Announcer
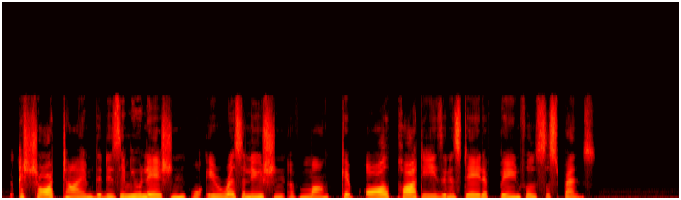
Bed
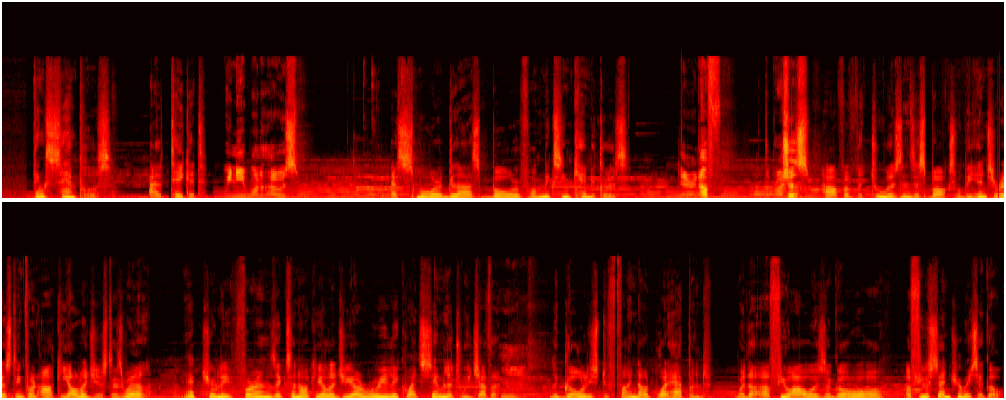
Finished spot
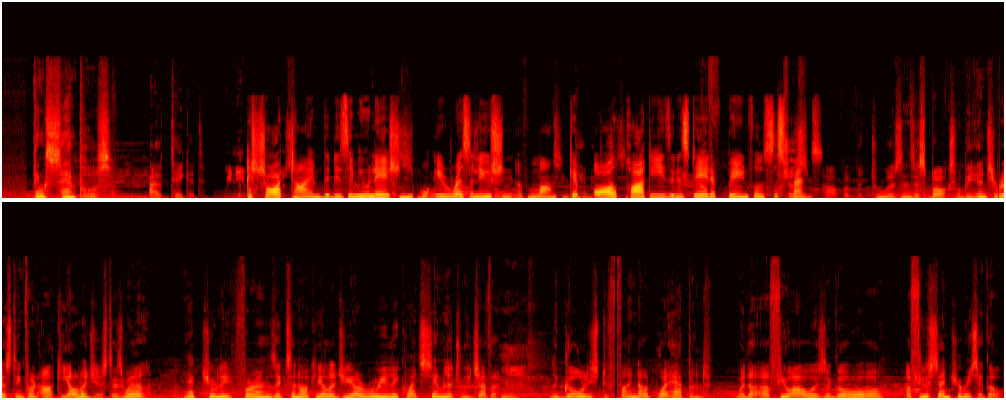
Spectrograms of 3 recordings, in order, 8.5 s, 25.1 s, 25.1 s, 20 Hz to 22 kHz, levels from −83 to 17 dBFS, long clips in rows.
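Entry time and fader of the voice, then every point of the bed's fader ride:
2.85 s, +1.5 dB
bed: 1.62 s -0.5 dB
2.42 s -20 dB
10.48 s -20 dB
11.48 s -4.5 dB

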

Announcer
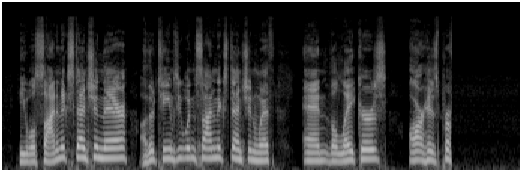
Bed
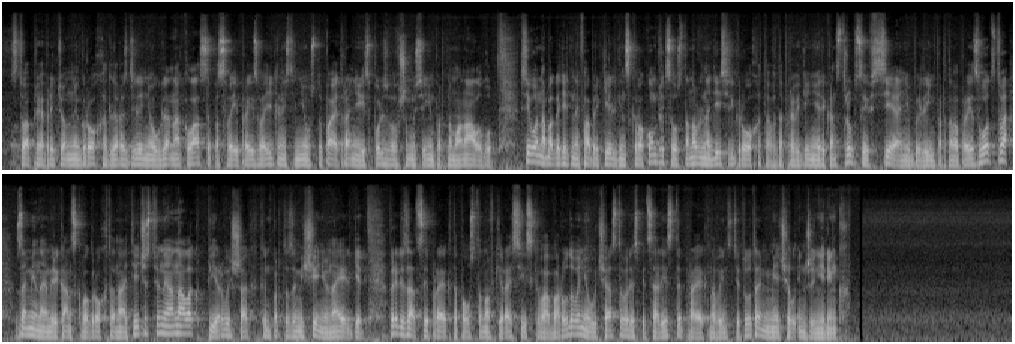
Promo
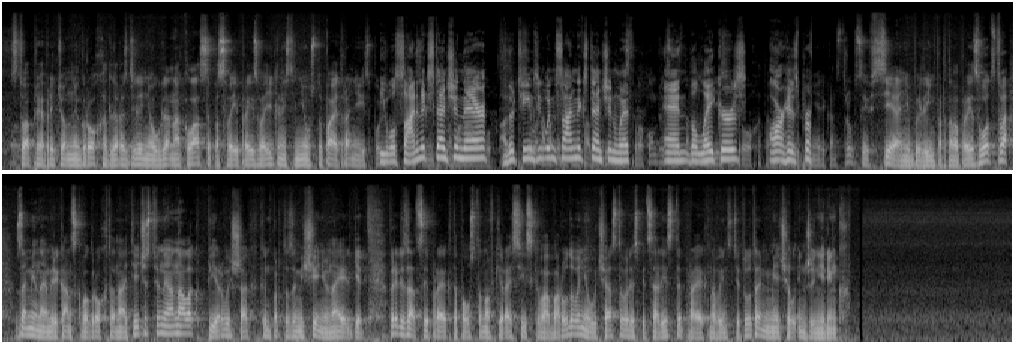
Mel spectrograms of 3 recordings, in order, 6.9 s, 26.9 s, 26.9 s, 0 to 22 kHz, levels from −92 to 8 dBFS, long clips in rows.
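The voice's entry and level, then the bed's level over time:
4.80 s, -2.0 dB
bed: 4.45 s -3 dB
5.24 s -21 dB
11.07 s -21 dB
11.84 s -2.5 dB

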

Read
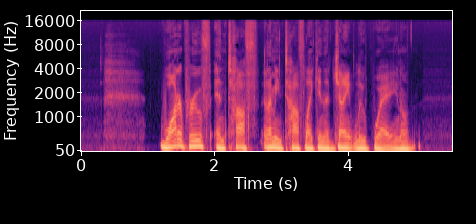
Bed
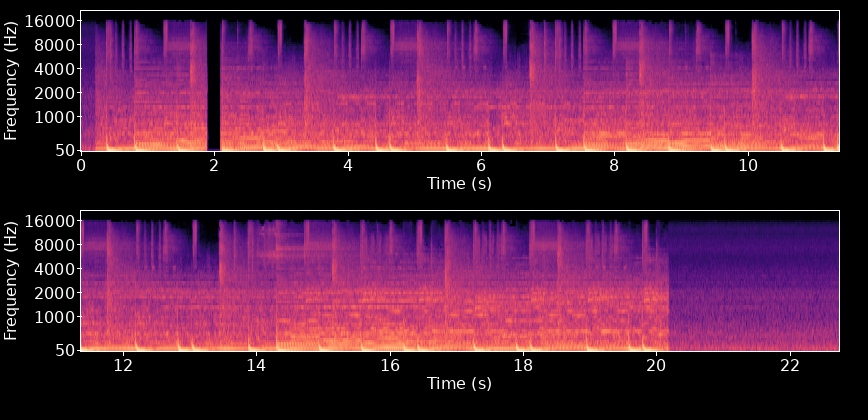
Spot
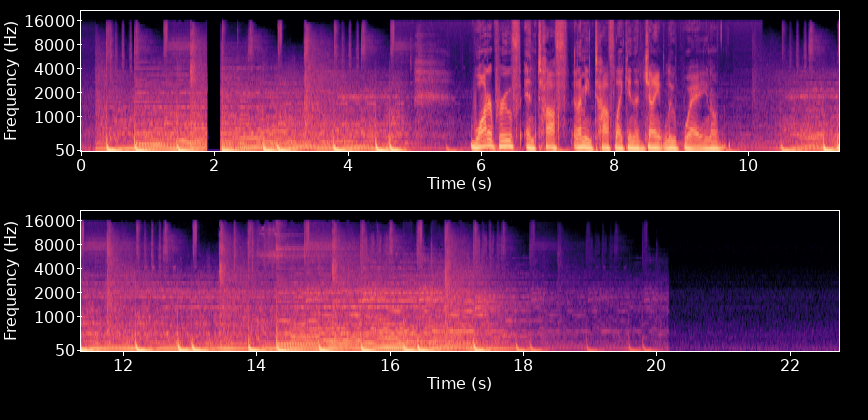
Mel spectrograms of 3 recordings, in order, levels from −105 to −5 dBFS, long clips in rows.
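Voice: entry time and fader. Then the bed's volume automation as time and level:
4.65 s, +2.0 dB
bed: 4.74 s 0 dB
5.18 s -20.5 dB
10.05 s -20.5 dB
10.89 s -0.5 dB
17.22 s -0.5 dB
18.56 s -23 dB

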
